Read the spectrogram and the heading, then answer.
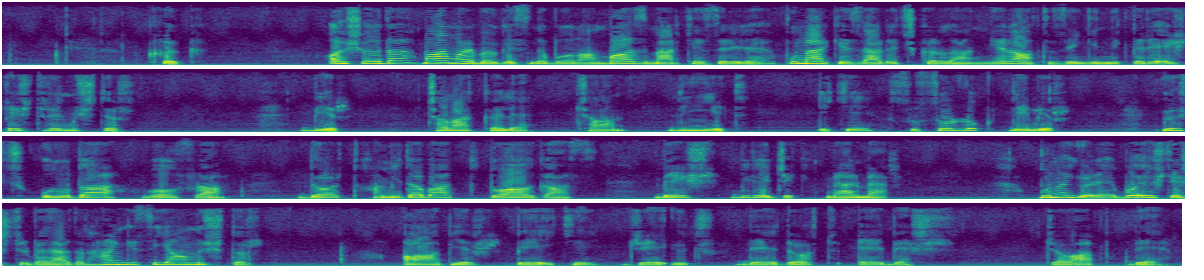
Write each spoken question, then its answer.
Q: Buna göre bu eşleştirmelerden hangisi yanlıştır?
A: Cevap D.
